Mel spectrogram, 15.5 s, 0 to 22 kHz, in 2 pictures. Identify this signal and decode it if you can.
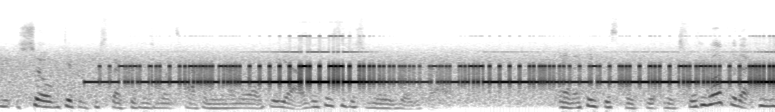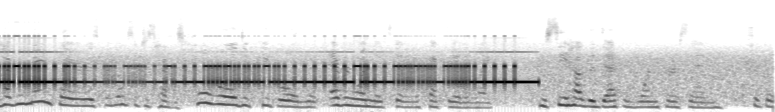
RTTY (75 baud, 850 Hz shift), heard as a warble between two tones, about 1500 Hz centre, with radio static, fading and speech in English. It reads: CQ DX DE M6EFP M6EFP K PD9BS DE LZ9TX R R FB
